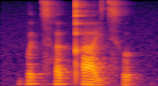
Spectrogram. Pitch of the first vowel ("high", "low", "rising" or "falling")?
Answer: rising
